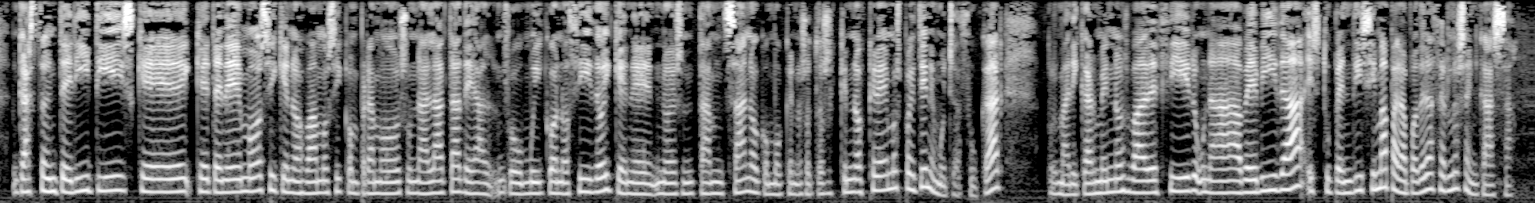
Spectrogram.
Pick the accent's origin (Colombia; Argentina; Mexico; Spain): Spain; Galicia; yo soy gallega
